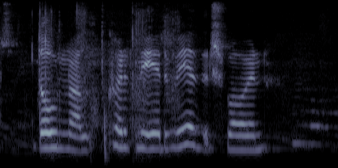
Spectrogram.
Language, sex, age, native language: Icelandic, male, 11, Icelandic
